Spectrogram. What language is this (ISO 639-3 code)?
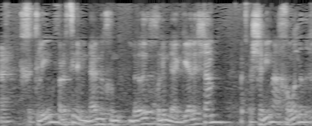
heb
